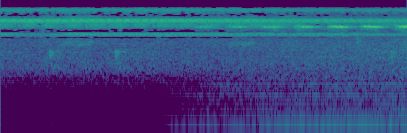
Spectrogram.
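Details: Insects at night keep up an unbroken, high-pitched shrill trilling in several layered bands; partway through, a low rumble of background noise comes in beneath the steady chorus.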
